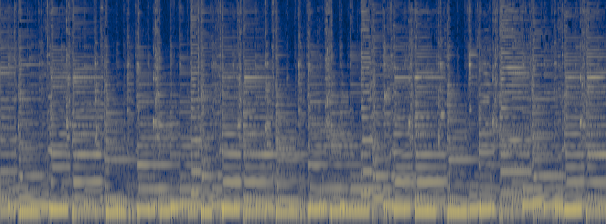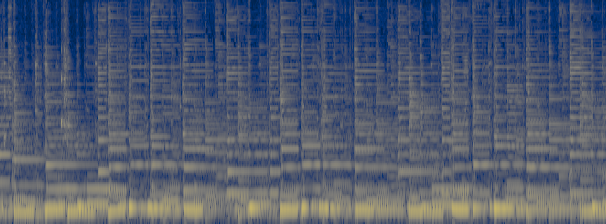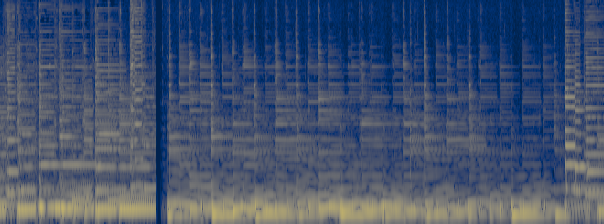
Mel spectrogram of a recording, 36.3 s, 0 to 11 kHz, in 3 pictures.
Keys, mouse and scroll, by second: 0.8 s, 2.3-2.7 scroll down 2, 3.0 /, 4.2-5.5 middle drag, 5.5 s, 10.1 middle click, 10.8 ctrl+s, 11.1 shift+middle click, 12.0 click, 13.0 scroll down 3, 13.3 alt+middle click, 13.8 alt+middle click, 14.4-15.1 alt+scroll up 2, 15.1 shift+d, 17.1 s, 19.8 click, 21.0-21.4 scroll up 4, 21.4-22.4 shift+middle drag, 22.4 e, 22.9 s, 23.8 s, 24.0-25.5 drag, 25.6 click, 26.1 middle click, 26.2-26.5 scroll up 2, 26.6 click, 27.2 Tab, 27.7 Tab, 28.0 click, 28.6 Tab, 28.9 click, 30.8 3, 31.1 click, 32.3 Tab, 32.4 click, 35.3 /, 35.8 scroll down 2, 36.0 middle click.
